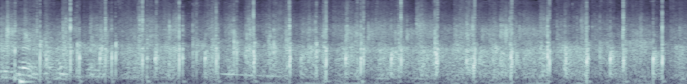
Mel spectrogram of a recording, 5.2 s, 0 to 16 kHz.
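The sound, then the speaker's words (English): A crowd applauds steadily for several seconds at a school board meeting, honoring a school bus driver finishing her 40th year in the Norton City School System; a dense, continuous patter of many hands clapping at once, fairly loud, with a few faint voices mixed in. “You can clap.”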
